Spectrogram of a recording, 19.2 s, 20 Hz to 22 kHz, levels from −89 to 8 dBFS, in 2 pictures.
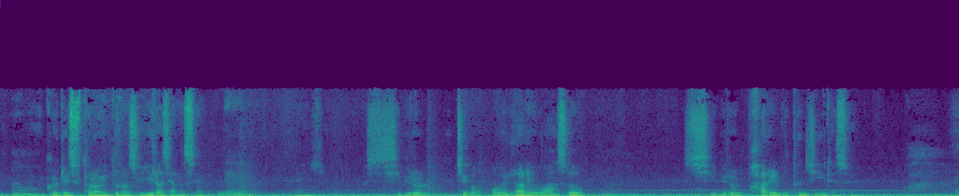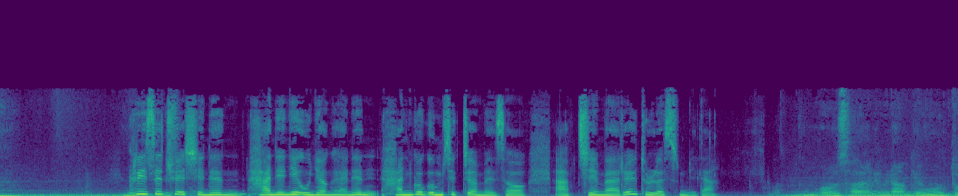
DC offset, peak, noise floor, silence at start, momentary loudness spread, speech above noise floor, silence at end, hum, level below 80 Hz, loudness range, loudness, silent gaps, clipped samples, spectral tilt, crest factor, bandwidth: under 0.1%; -6 dBFS; -49 dBFS; 0 s; 14 LU; 29 dB; 0 s; none; -34 dBFS; 8 LU; -22 LUFS; none; under 0.1%; -6 dB/octave; 16 dB; 12.5 kHz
